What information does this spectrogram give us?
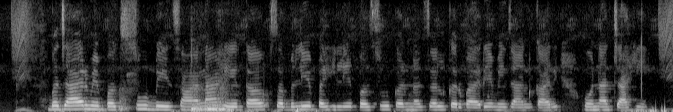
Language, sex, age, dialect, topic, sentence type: Chhattisgarhi, female, 18-24, Northern/Bhandar, agriculture, statement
